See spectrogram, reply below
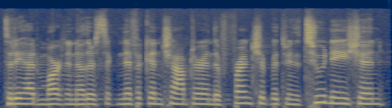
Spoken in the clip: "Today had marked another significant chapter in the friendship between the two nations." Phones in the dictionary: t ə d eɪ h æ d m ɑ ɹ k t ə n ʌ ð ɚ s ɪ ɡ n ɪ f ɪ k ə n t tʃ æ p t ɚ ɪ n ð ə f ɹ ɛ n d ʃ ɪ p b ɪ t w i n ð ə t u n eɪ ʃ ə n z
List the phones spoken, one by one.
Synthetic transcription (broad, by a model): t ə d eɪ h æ d m ɑ ɹ k t ə n ʌ ð ɚ s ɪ ɡ n ɪ f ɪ k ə n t tʃ æ p t ɚ ɪ n ð ə f ɹ ɛ n d ʃ ɪ p b ɪ t w i n ð ə t u n eɪ ʃ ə n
